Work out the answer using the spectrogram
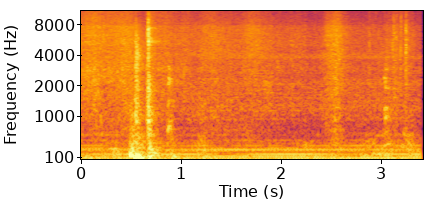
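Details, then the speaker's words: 1974 Plymouth Duster slant six, 904 transmission, sitting since 1987, gas poured in carb, choke open: a pop or two then low uneven churning that never catches; cranks but won't start, fuel delivery suspected. "she's trying come on [Music] I think if we can get some fuel to that thing we'll have a running car"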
